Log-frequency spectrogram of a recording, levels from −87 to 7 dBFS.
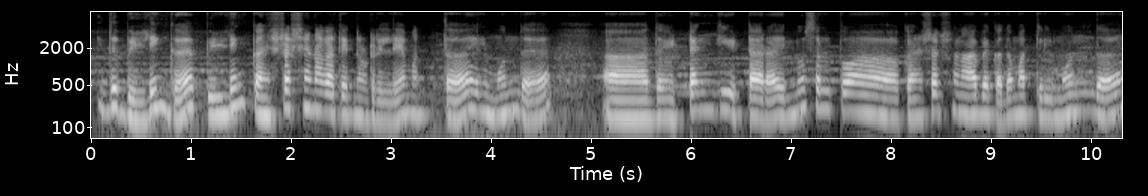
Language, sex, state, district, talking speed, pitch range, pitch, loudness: Kannada, male, Karnataka, Dharwad, 120 wpm, 150-190 Hz, 165 Hz, -17 LUFS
